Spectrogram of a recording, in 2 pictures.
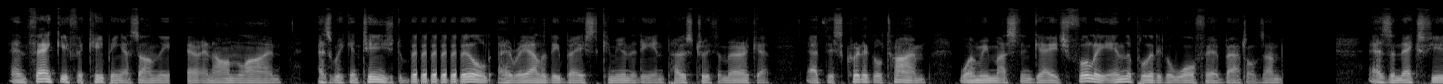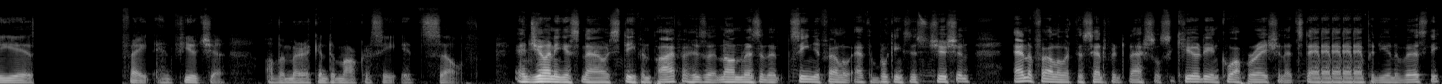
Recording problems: audio cutting out; at 1.5 s, at 13 s for 0.5 s and at 15 s for 1 s
audio stuttering; at 4 s and at 28 s

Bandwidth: 14.5 kHz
